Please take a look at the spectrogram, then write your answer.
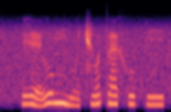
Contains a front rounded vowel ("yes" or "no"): no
